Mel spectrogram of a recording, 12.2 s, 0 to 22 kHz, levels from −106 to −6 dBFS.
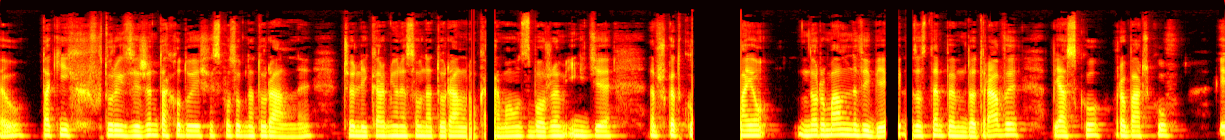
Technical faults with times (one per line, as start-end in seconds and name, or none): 4.67-4.96 Bluetooth dropout
6.92-7.43 Bluetooth dropout
8.85-9.15 Bluetooth dropout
